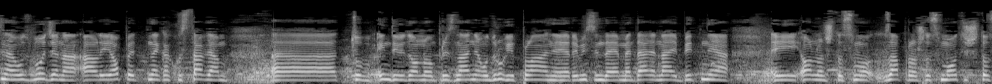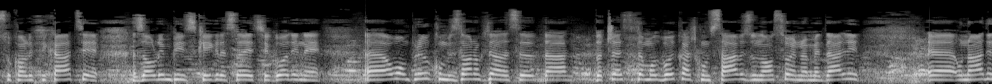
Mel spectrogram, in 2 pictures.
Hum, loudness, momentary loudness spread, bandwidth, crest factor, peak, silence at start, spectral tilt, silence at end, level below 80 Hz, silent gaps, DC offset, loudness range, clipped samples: none; -16 LUFS; 3 LU; 14 kHz; 16 dB; 0 dBFS; 0 s; -4 dB/octave; 0 s; -44 dBFS; none; under 0.1%; 1 LU; under 0.1%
